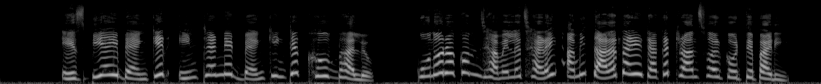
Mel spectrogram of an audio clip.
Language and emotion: Bengali, happy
